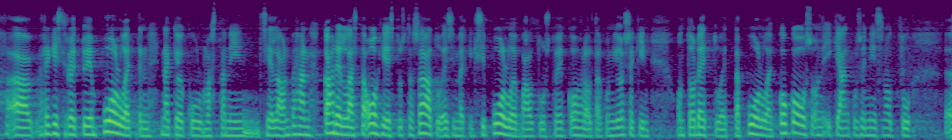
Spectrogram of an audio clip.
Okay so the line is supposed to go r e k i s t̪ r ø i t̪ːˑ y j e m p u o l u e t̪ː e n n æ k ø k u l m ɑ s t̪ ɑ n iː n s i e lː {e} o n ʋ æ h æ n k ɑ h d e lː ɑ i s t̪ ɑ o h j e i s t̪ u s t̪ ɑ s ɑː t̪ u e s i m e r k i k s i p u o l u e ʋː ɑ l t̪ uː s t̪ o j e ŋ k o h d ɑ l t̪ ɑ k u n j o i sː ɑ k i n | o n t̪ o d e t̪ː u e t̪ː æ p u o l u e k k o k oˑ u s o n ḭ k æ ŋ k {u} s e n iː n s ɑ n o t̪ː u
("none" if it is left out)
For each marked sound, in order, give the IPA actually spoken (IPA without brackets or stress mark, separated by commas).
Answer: æ, u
